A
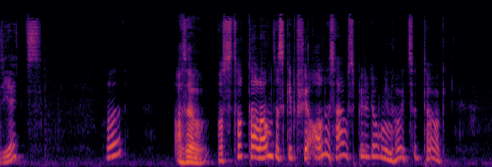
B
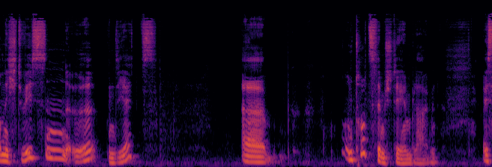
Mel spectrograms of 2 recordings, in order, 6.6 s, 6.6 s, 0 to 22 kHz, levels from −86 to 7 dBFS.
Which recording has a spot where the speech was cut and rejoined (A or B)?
A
